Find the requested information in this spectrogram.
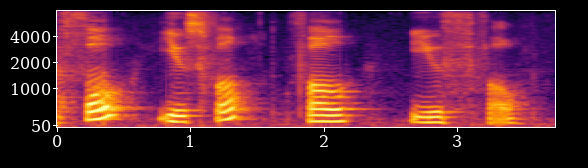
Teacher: really being short and relaxed, having a reduced vowel there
